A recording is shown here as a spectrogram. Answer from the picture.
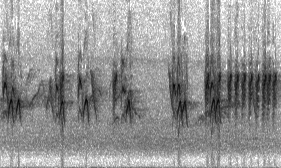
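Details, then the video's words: Sunbird fighting call for luring birds: scattered high twittery phrases with a clear silent gap in the middle, ending in a fast, even series of piercing chips. "suara pikat burung kolibri tarung"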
